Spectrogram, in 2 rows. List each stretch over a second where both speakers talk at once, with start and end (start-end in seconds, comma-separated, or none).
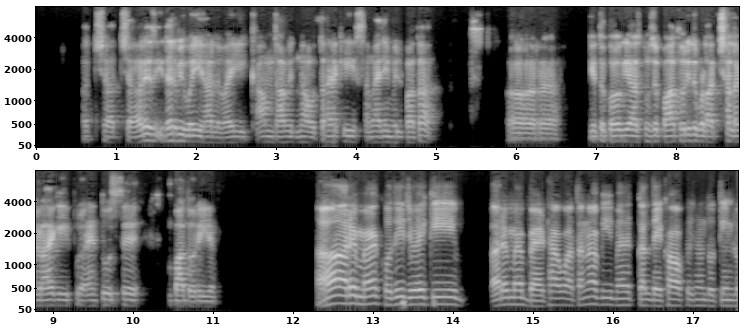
none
